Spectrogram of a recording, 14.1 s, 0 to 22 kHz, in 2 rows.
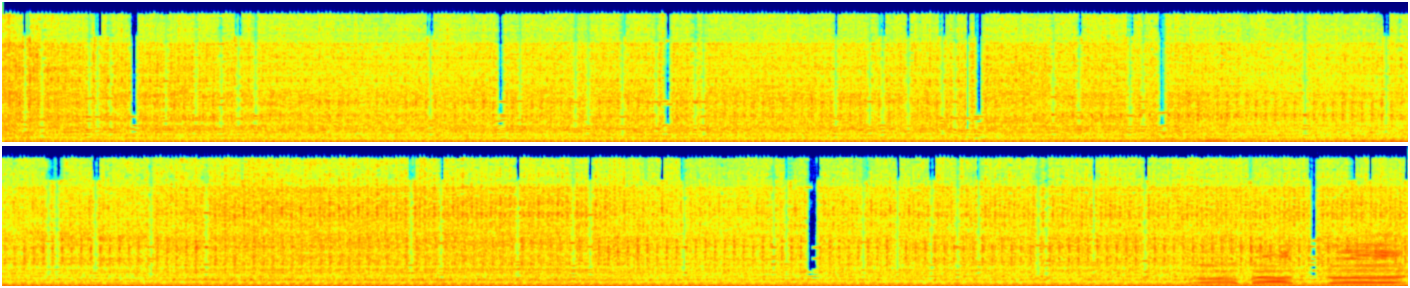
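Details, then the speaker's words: Rebuilt Triumph Spitfire 1500, head shaved to ~9.5:1, .270 cam, new pistons; compression 187/191/194/185; oil pressure 75 psi cold start, 50 psi at ~800 rpm idle: smooth idle, fuel pump clicking, clean rev-up; normal. "it builds good oil pressure about 75 at start when it's cold uh lowest i saw today was about 50 at idle and it was a low idle of about 800 so we'll crank it up let you hear it roar"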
